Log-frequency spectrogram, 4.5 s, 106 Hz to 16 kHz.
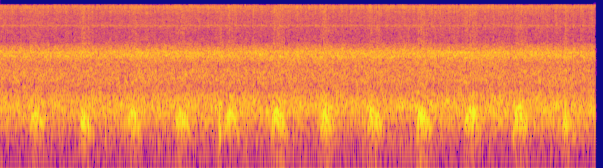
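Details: Fetal heartbeat at 11 weeks 3 days on a home fetal Doppler: fast, regular whooshing pulses at about 165–170 beats per minute, by a new user.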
